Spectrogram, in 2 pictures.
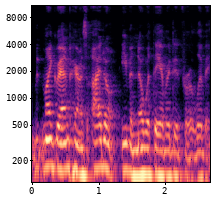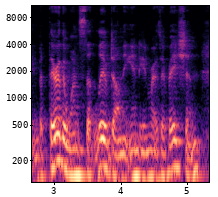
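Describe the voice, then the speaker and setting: A woman's very fast, animated delivery in an American accent, with audible room echo. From California. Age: 80s+. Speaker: oral history interviewee, author. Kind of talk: oral history interview. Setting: historical society building.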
